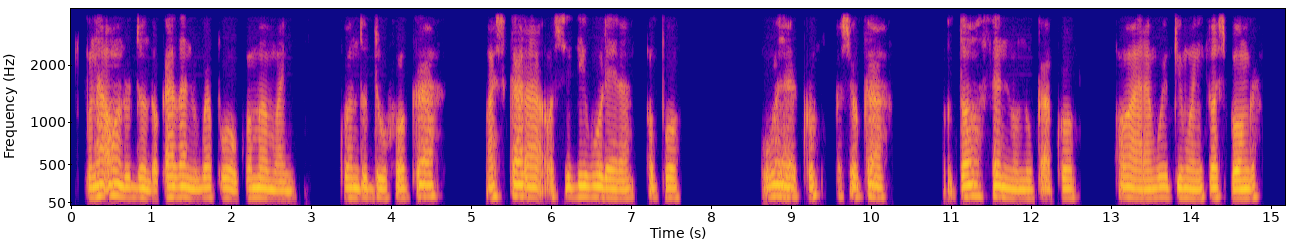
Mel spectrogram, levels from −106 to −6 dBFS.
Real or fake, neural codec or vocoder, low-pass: fake; codec, 16 kHz, 4.8 kbps, FACodec; 3.6 kHz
